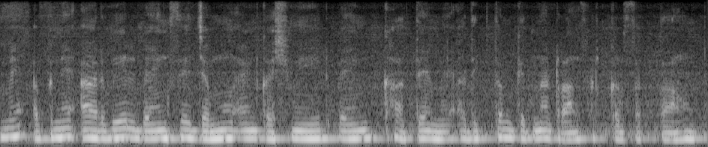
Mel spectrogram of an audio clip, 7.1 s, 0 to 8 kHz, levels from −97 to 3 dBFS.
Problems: none marked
